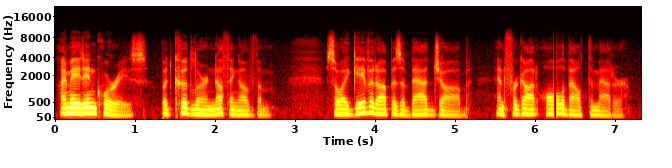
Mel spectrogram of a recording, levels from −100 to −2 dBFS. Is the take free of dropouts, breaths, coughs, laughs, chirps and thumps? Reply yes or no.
no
